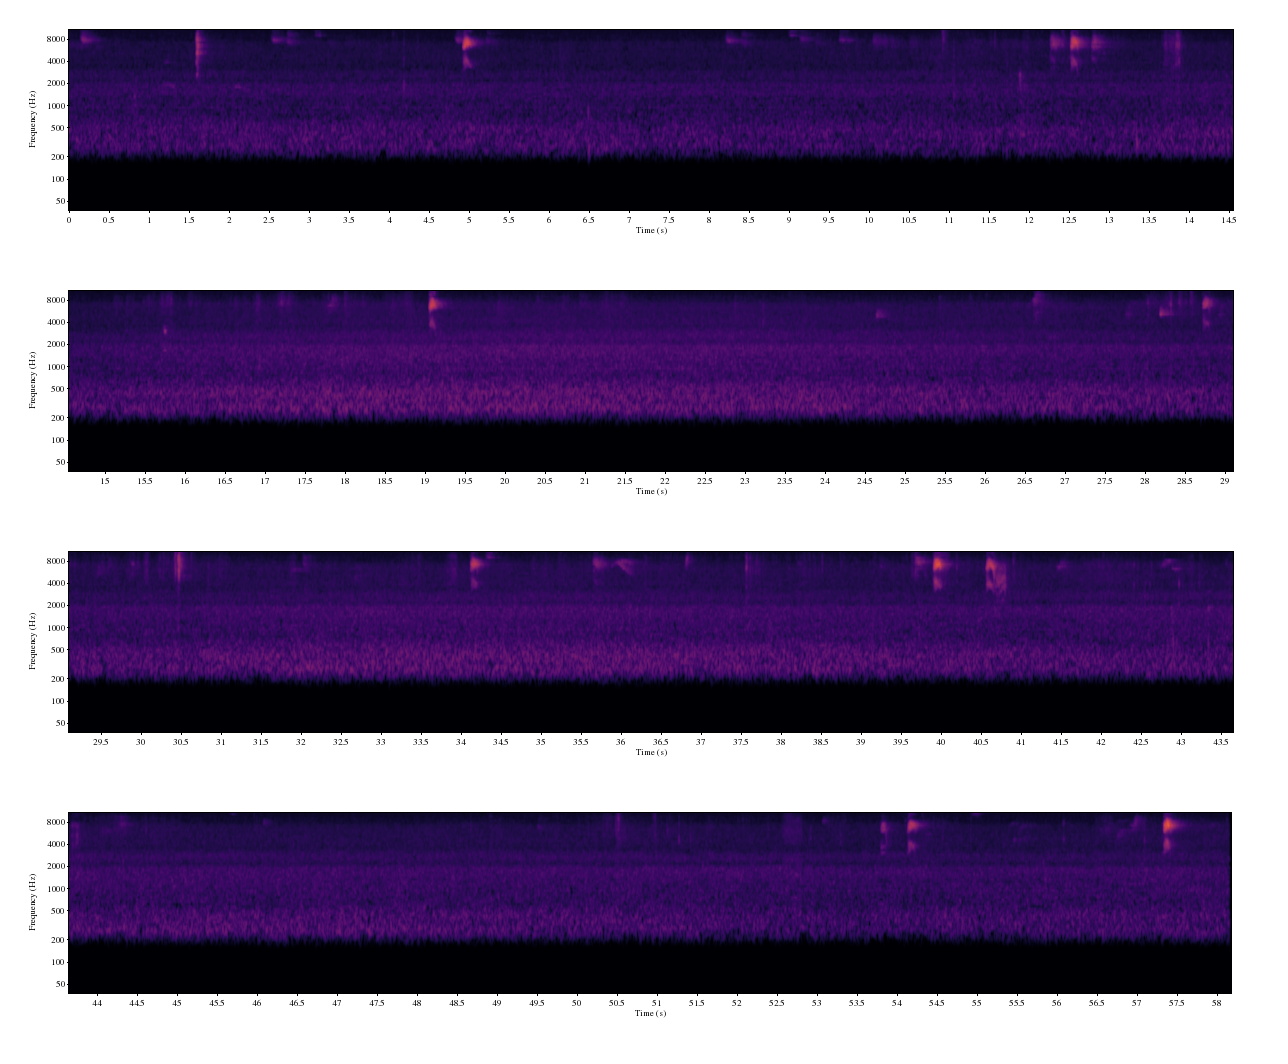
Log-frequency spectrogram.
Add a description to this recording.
This soundscape archive is supported by Projeto Café Gato-Mourisco – an eco-activism project host by Associação Embaúba and sponsors by our coffee brand that’s goals offer free biodiversity audiovisual content.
